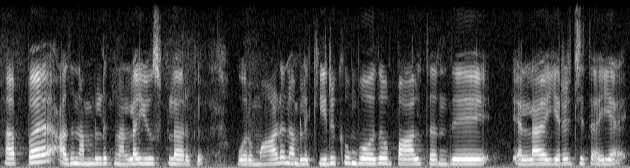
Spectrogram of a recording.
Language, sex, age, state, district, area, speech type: Tamil, female, 30-45, Tamil Nadu, Kallakurichi, rural, spontaneous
